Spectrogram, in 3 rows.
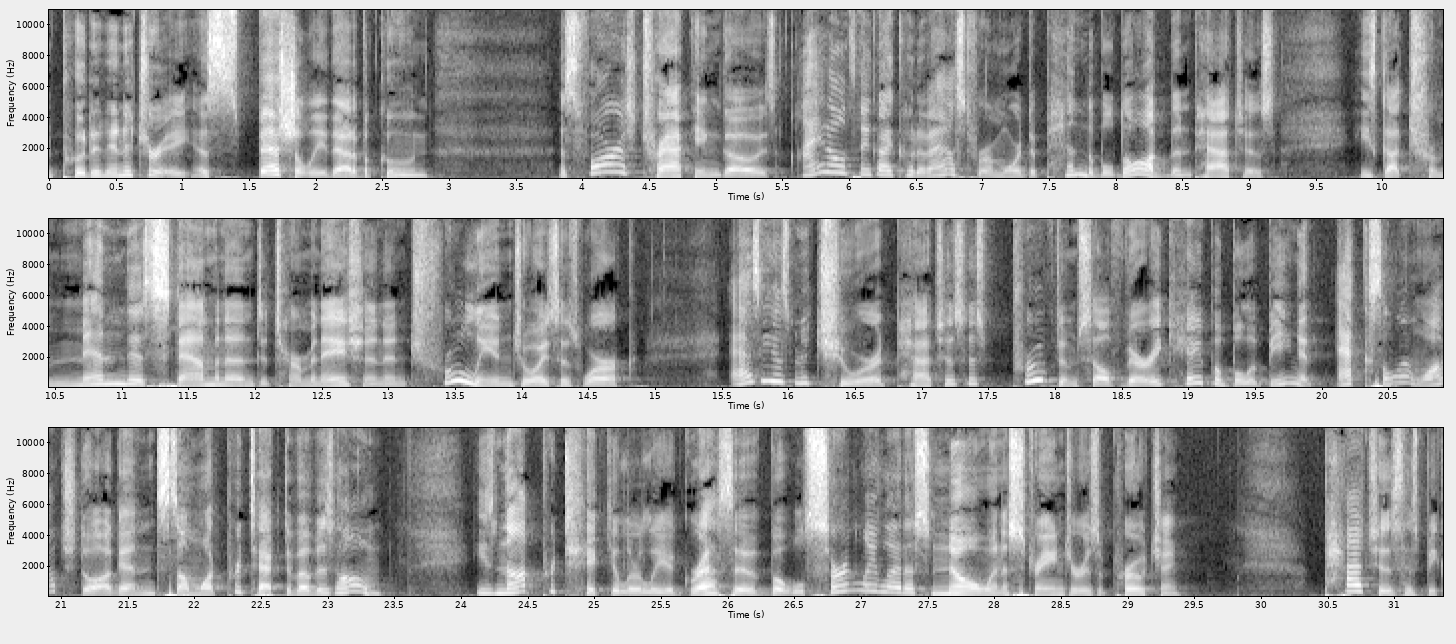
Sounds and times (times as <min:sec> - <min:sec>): Speech: 0:00.0 - 0:02.9, 0:03.8 - 0:09.2, 0:09.8 - 0:14.9, 0:15.6 - 0:23.4, 0:24.1 - 0:29.5, 0:30.5 - 0:31.3.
